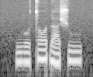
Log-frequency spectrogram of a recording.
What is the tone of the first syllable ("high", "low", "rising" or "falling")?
low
